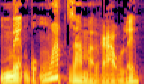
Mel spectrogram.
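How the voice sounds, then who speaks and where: A man narrating a horror story audiobook in a dramatic, expressive storytelling manner. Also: low-pitched, measured pace.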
